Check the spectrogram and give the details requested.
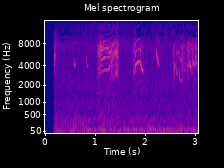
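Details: Magnificent sunbird giving thin, very high chirps and short buzzy trills in several quick bursts, the loudest run near the middle, over a quiet background with faint low hum.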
